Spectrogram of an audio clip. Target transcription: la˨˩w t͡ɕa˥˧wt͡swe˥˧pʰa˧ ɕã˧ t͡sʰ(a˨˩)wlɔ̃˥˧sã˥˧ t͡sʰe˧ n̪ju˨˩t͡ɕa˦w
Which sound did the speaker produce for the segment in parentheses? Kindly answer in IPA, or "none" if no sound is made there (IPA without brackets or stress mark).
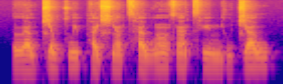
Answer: a˧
